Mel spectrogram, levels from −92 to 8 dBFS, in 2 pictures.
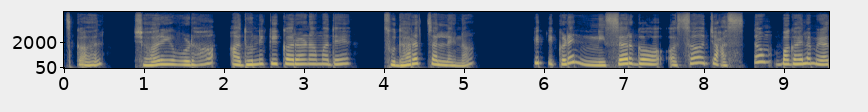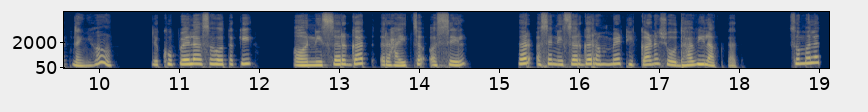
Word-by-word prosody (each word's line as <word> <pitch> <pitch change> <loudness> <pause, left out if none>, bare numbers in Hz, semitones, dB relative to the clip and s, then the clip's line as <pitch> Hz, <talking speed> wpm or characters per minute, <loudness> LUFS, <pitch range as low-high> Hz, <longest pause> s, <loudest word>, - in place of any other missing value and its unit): आजकाल 225 -1 -1 0.4
शहर 220 +3 +3
एवढं 255 0 0 0.3
आधुनिकीकरणामध्ये 290 +2 +1 0.5
सुधारत 235 +6 +4
चाललंय 235 -9 +2
ना, 175 +2 -3 0.8
की 355 - +2
तिकडे 295 +4 +1
निसर्ग 270 - +2 0.4
असं 320 +11 -1
जास्त 280 - -4 0.3
बघायला 290 +2 +3
मिळत 265 -3 -1
नाही 185 -3 -2
हं. 315 - -2
म्हणजे 245 - -8
खूप 275 0 -4
वेळेला 285 +1 +6
असं 290 - -2
होतं, 275 0 +1
की 300 0 +2 0.6
अ, 210 -1 +4
निसर्गात 270 +8 +1
राहायचं 210 +4 -1 0.2
असेल 220 +3 0 0.7
तर 320 +2 +4
असे 265 +3 -1
निसर्गरम्य 275 +1 0
ठिकाणं 255 +3 -2
शोधावी 230 +1 +2
लागतात. 200 -5 -3 0.7
सो 310 - 0
मला 345 +4 +1
270 Hz, 105 wpm, -20 LUFS, 225-290 Hz, 0.8 s, वेळेला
